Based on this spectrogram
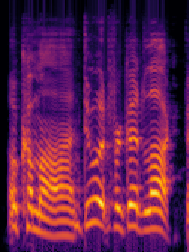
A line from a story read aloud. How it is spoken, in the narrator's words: begged the dragon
